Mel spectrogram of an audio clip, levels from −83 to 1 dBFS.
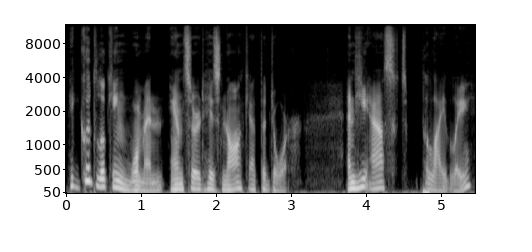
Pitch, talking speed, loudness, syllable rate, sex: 110 Hz, 155 wpm, -21 LUFS, 4.8 syllables/s, male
